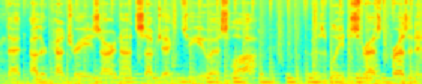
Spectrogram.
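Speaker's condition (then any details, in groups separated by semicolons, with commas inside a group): No condition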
